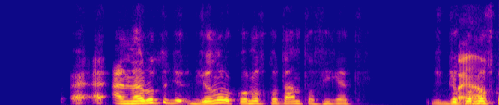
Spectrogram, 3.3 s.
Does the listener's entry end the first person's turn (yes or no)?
no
